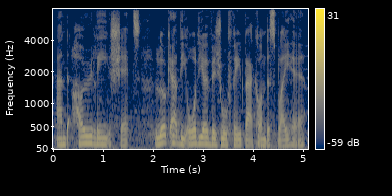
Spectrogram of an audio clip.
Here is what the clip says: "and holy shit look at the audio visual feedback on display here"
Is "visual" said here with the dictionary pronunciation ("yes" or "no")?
yes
